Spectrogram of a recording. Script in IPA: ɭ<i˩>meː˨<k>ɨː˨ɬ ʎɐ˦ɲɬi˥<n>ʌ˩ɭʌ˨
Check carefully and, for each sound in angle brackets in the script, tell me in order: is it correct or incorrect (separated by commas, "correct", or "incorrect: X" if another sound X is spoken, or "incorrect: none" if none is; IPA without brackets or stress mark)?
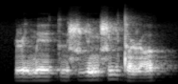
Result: correct, correct, incorrect: d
